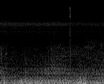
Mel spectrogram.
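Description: Steady low rumble of wind on a handheld phone's microphone outdoors, with one sharp click about one and a half seconds in.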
